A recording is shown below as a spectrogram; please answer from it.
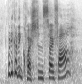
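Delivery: fast, high-pitched, excited rush of speech.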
